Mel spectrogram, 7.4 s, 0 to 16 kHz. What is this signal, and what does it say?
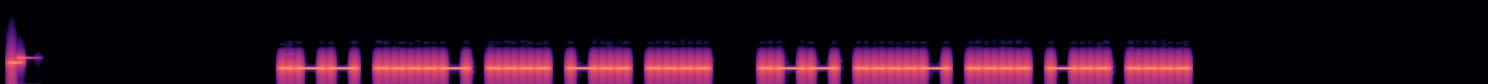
Morse code, heard as a keyed tone, about 30 wpm, 700 Hz. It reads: W4HDH W4HDH
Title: USA Call Signs Repeated 2x 30wpm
